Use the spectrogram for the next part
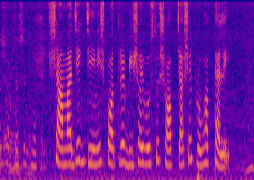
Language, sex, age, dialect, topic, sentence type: Bengali, female, 60-100, Northern/Varendri, agriculture, statement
